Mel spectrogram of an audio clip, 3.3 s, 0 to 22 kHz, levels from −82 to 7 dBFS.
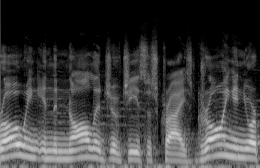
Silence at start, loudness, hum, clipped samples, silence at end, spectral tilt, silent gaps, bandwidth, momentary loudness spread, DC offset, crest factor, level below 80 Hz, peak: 0 s; -18 LUFS; none; under 0.1%; 0 s; -6.5 dB/octave; none; 9.4 kHz; 7 LU; under 0.1%; 14 dB; -48 dBFS; -2 dBFS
